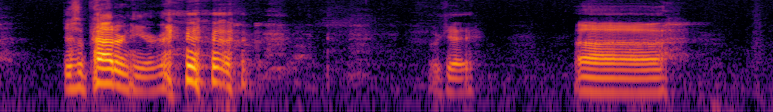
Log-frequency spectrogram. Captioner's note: laughter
